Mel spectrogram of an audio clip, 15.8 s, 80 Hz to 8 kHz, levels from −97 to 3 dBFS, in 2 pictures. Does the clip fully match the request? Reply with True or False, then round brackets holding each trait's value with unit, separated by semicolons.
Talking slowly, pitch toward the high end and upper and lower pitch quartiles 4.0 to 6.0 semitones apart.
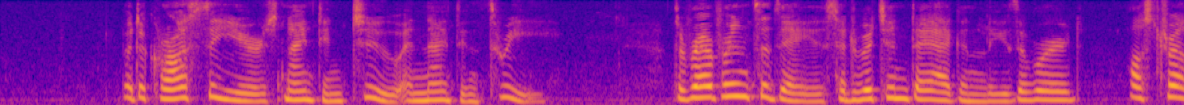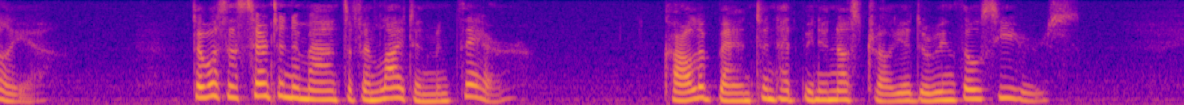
True (125 wpm; 240 Hz; 4.8 semitones)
